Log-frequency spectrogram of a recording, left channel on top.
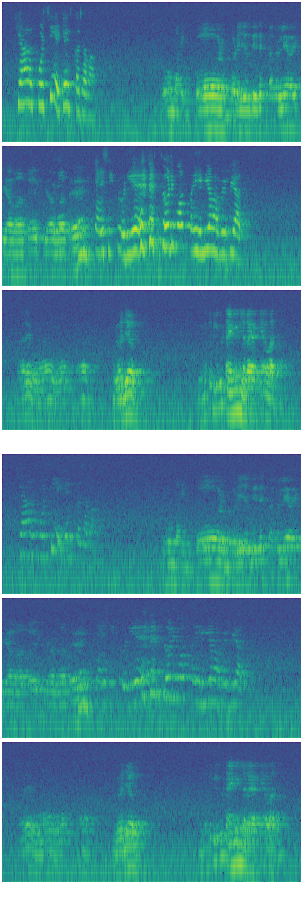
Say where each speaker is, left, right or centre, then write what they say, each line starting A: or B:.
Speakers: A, on the left; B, on the left.
A: क्या कुर्सी है क्या इसका जवाब
B: ओ माय गॉड बड़ी जल्दी से पता कर लिया भाई क्या बात है क्या
A: अरे
B: बात है
A: ऐसी थोड़ी है
B: बहुत
A: <laughs> थोड़ी बहुत पहेलियां हमें
B: है।
A: भी आती है
B: अरे वाह वाह वाह गजब ने तो बिल्कुल टाइम ही नहीं लगाया क्या बात है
